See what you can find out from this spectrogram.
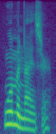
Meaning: A man who habitually flirts with and seduces, or attempts to seduce, women
- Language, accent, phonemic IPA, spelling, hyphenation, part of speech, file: English, US, /ˈwʊm.əˌnaɪ.zəɹ/, womanizer, wom‧an‧iz‧er, noun, En-us-womanizer.ogg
